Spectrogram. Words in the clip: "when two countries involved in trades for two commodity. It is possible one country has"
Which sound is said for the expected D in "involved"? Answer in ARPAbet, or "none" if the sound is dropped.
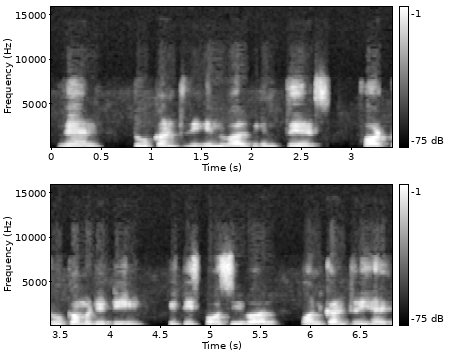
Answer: none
